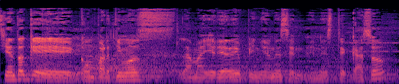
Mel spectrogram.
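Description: Speaking with a Mexican accent at a moderate pace, a man of medium pitch keeps a fairly even intonation amid noticeable background noise and audible room echo. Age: 20s. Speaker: podcast host. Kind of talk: casual chat.

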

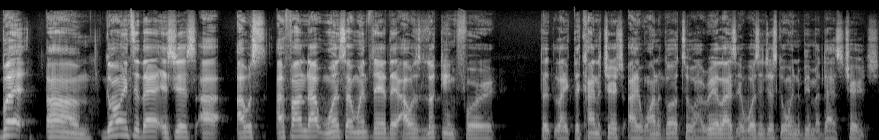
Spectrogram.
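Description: A man with a Tongan accent, medium pitch, ordinary pitch variation and moderate pace, in a very clean recording with a silent background. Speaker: worship leader, singer. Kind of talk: casual chat.

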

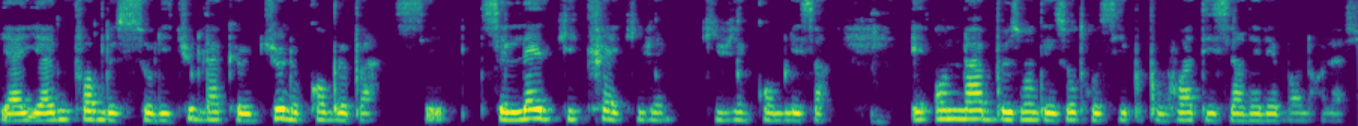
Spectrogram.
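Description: Delivered at a fairly quick pace, the speech shows big swings in loudness and has a dry, close sound with no echo. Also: woman. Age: 30s. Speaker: worship leader and author. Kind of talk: testimony.

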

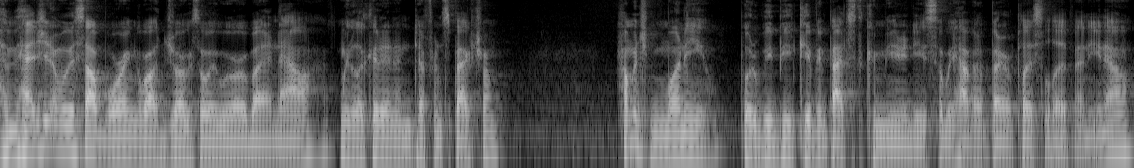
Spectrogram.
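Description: This man speaks at a very fast pace. His pitch is fairly low, with ordinary variation. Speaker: podcast co-host. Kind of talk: casual chat.

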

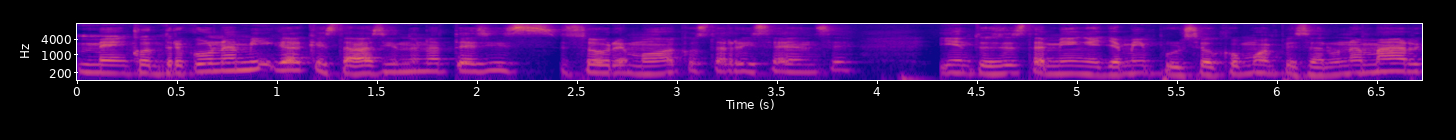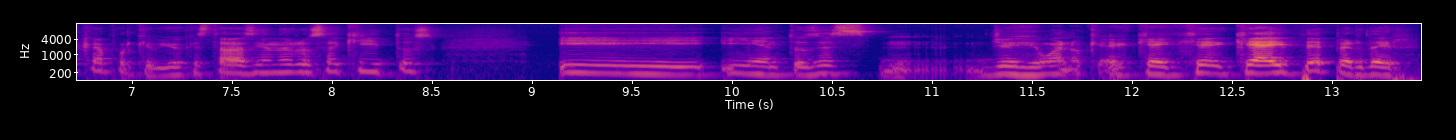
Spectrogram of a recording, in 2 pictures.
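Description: In an unremarkable speaking voice, a woman talks at a medium pitch. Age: 20s. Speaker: fashion designer. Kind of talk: casual interview.

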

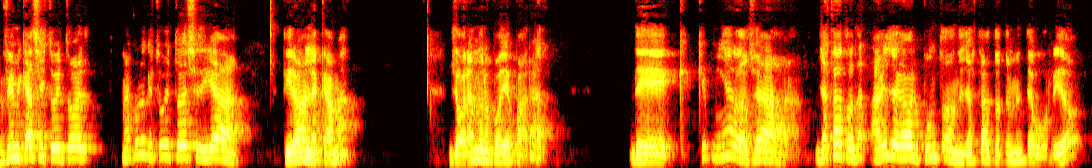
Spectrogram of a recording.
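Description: Speaking at a fairly quick pace yet with long, frequent pauses, a man uses a high pitch and lively intonation. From Argentina, Río Cuarto, Córdoba. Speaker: consciousness workshop facilitator, former kickboxer. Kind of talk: casual interview.

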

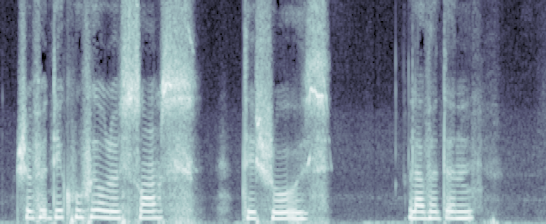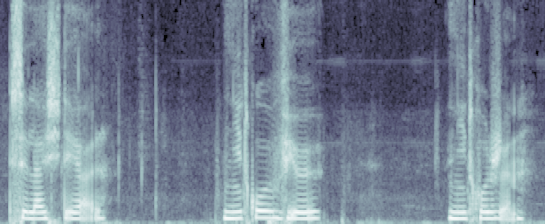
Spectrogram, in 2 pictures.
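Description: The speaker talks at a very slow pace with long, frequent pauses, monotone, flat intonation and very even loudness, over noticeable background noise. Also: woman, fairly high pitch for a woman. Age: 20s. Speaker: spoken-word essayist. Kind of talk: reflective scripted monologue.

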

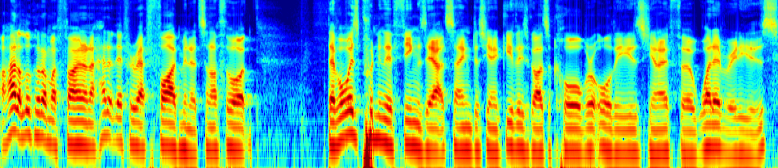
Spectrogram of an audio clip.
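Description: Speaking very fast in an Australian accent, a man holds a medium pitch with ordinary pitch variation on a very clean recording with a silent background. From Sydney, Australia (northern beaches). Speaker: handyman. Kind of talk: casual chat. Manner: halting.

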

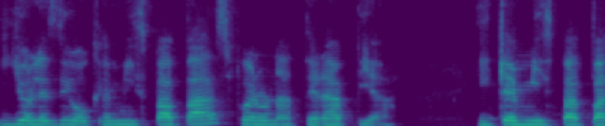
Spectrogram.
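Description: The sound is dry and close with no echo as a woman speaks at a fairly slow pace in a medium pitch with monotone, flat intonation. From Mexico, San Luis Potosí. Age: 20s. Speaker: addiction therapist. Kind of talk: testimony.

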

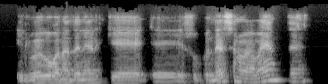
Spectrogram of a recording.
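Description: Lively in intonation, a man with an unremarkable speaking voice talks at a medium pitch and a moderate pace. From Chile, O'Higgins region. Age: 30s. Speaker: lawyer and political candidate. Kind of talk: radio interview.

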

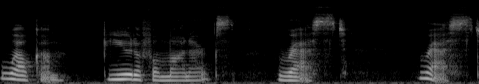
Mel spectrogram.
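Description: This woman has a dark, mellow, gentle tone, a medium pitch, fairly even intonation and a very slow pace. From Mexico. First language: Spanish. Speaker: children's storyteller. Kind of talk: storytelling for children. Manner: gentle, slow storytelling.

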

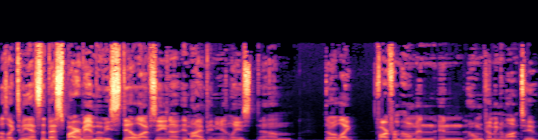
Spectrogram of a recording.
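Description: Very deep, low pitch from a man, captured on a very clean recording against a silent background. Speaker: gaming podcast host. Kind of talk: casual chat. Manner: loud.

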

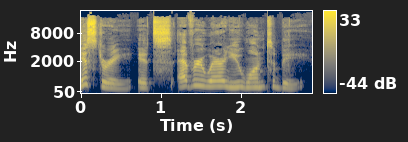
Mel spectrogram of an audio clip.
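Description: In a put-on character voice, a woman speaks at a moderate pace with fairly high pitch and ordinary pitch variation, on a very clean recording with a silent background. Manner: smooth, polished, slogan-like.

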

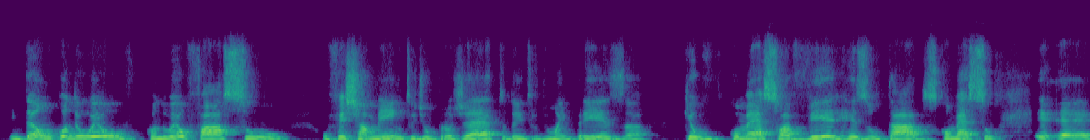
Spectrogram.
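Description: Fairly high, somewhat breathy female voice at a very slow pace. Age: 40s. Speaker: diversity and digital transformation consultant. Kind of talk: interview.

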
